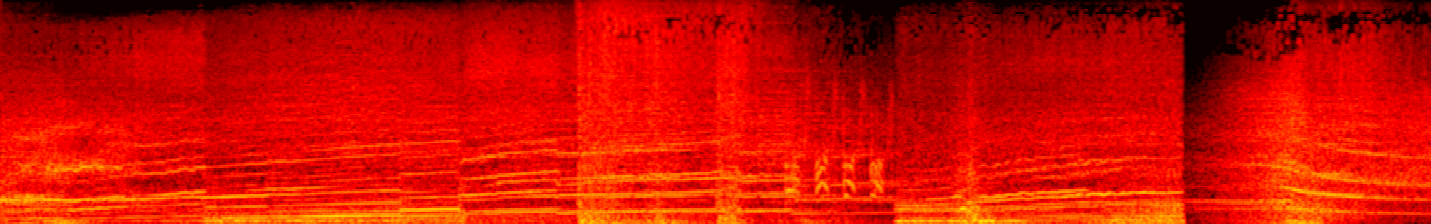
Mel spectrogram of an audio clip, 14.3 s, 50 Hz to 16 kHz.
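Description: An AI-generated F1 race car screams through rising and falling engine revs with gear shifts and squealing tires, loud and close, while a voice talks over parts of the sound.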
